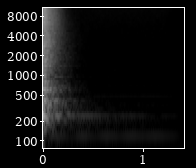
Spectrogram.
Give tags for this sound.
drum tama metal heavy artwood snare kit

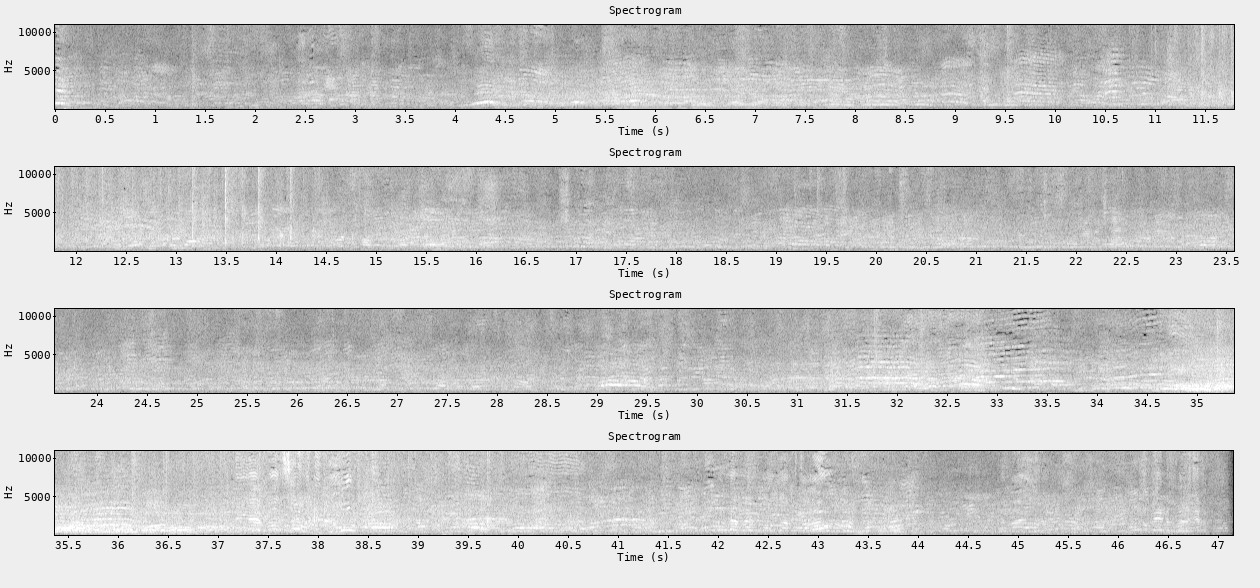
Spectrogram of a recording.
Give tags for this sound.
match crowd stadium football field-recording soccer public

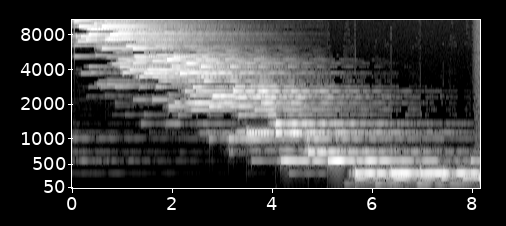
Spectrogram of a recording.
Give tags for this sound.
chimes ethereal fairy magic shimmer sparkle

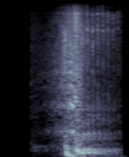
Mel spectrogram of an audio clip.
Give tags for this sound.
arrow-hit hit

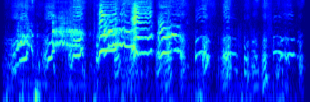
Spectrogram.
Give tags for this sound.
bark dog waf young

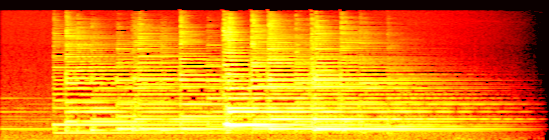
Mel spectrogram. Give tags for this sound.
Melody Swarsangam Riff Surmandal Melodic Harp Swarmandal Strings Swar-sangam Ethnic Indian

